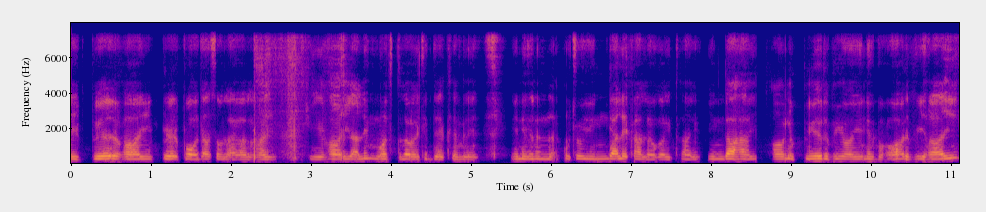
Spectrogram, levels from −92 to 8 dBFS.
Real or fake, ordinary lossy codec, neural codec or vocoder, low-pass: fake; none; codec, 44.1 kHz, 2.6 kbps, SNAC; 7.2 kHz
